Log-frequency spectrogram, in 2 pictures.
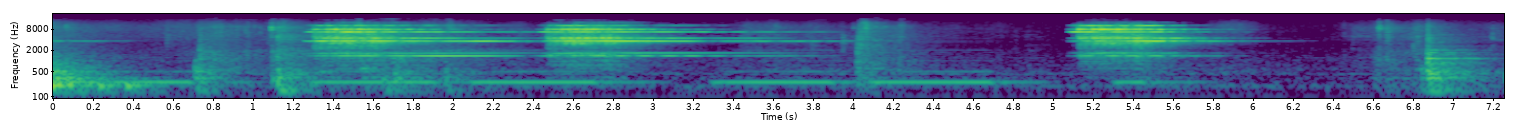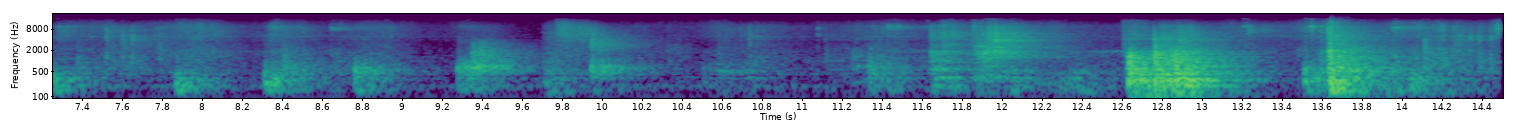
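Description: A telephone rings in repeated electronic bursts, loud and close, followed by rustling, handling noises and someone talking nearby.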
